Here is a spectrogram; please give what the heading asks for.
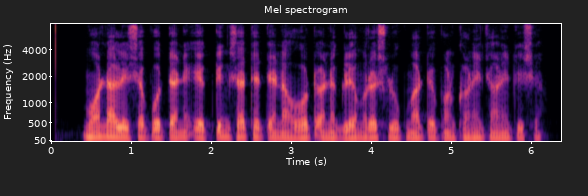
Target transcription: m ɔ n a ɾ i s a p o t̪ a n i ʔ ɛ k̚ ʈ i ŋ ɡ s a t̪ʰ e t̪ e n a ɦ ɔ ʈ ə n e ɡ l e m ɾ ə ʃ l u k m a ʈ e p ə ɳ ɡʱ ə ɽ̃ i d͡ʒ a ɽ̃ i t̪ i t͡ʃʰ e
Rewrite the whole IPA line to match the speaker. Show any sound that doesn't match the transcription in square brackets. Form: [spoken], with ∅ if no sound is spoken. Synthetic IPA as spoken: m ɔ n a [l] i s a p o t̪ a n i ʔ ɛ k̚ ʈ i ŋ ɡ s a t̪ʰ e t̪ e n a ɦ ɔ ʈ ə n e ɡ l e m ɾ ə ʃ l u k m a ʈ e p ə ɳ ɡʱ ə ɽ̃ i d͡ʒ a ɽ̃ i t̪ i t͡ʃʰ e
